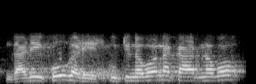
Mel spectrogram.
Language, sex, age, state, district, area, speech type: Odia, male, 60+, Odisha, Khordha, rural, conversation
